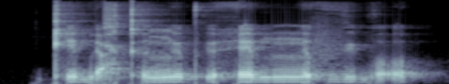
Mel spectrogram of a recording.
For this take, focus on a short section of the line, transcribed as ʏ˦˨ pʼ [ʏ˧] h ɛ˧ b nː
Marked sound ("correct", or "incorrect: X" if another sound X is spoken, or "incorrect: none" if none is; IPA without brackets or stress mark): correct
